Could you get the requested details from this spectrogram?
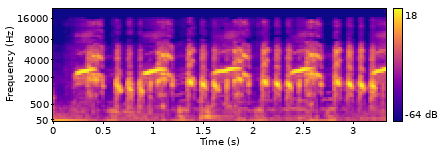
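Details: Grey francolin (teetar) call in which upslurred whistled notes alternate with rapid, harsh, stuttering clicks, giving a fast, rhythmic, ringing phrase repeated several times in quick succession.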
